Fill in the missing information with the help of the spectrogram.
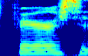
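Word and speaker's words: Pharos: So it's Ferros. It's P-H. – Oh, okay. It's spelled different. – A-R-O-S, yeah.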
